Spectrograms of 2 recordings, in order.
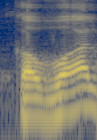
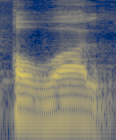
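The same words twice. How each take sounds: First: "कव्वाल" with plain front k; everyday k in "कव्वाल"; wrong pronunciation. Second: "कव्वाल" with throaty q; careful Urdu "कव्वाल", back q; correct pronunciation. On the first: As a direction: say "कव्वाल" as kavvaal. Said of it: "बोलना गलत है". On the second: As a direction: say "कव्वाल" as qavvaal. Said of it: "इसको बोलना चाहिए". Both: Shown as a demonstration.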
